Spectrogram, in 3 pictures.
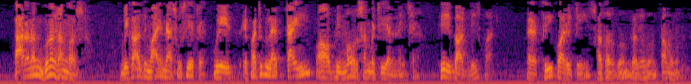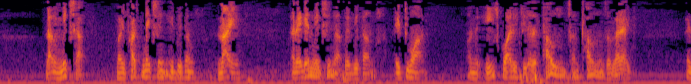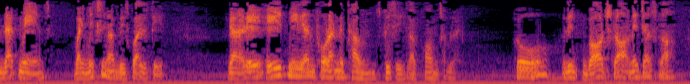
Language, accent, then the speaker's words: English; India; English is a second language; Now just like you are Canadian, I am Indian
